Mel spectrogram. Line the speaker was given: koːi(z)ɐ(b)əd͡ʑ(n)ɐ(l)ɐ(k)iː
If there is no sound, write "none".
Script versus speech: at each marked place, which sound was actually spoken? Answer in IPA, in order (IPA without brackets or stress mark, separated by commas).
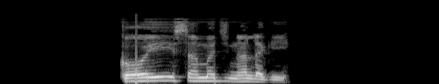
s, m, n, l, ɡ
